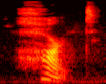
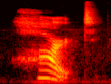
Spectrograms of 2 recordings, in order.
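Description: First: Whispered model. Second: Said in the usual way. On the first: Shown as a demonstration. Teacher whispering the word for a child to repeat. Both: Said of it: "You say it".

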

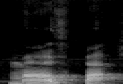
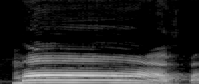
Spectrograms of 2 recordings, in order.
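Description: First: Мавпа with МАВ held and falling; stress on first syllable. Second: Мавпа with МАВ long, high and loud; stressed first syllable. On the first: Teacher to children: Мавпа stressed on МАВ. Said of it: "який же склад буде наголошеним". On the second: Teacher showing little ones the stressed vowel in Мавпа, drawn out. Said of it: "виділити якийсь певний звук". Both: Shown as a demonstration.

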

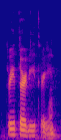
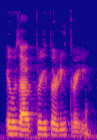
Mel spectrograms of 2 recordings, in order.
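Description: First: A softer, amazed repeat of "Three thirty-three"; awed echo. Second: Said in the usual way. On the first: Real, not acted. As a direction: repeat "Three thirty-three" more softly, in wonder. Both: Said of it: "I can't make this stuff up".

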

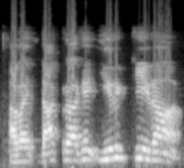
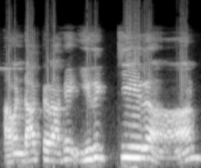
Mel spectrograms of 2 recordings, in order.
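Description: First: Said in the usual way. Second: Slow, raised call on இருக்கிறான் with a rising tune; teacher stressing இருக்கிறான் with a rise; emphatic example. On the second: Shown as a demonstration. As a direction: stretch and lift இருக்கிறான் like calling out the example. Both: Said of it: "இப்ப இருக்கிற நிலையை சொல்றது state".

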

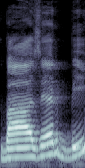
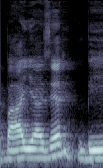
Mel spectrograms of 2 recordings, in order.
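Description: First: Final "বি" short and quick; no stretch on the ee of "বি"; recite, stopping promptly on "বি"; short vowel. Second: Final "বি" held long; recite, sustaining "বি" for one alif; drawn-out vowel. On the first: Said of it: "হরকতে টান দেয় নাই". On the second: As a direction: draw out the ee of "বি". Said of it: "মাদে হরফ আমরা টান দিছি". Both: Shown as a demonstration.

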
